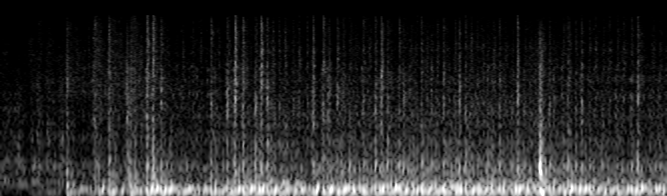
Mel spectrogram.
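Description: Truck engine sound starting up and settling into a steady, pulsing idle rumble, with a single sharp click about four seconds in.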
